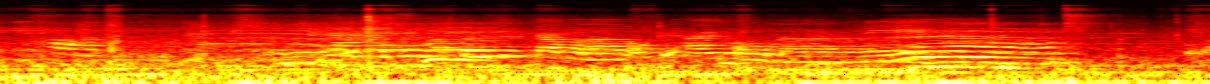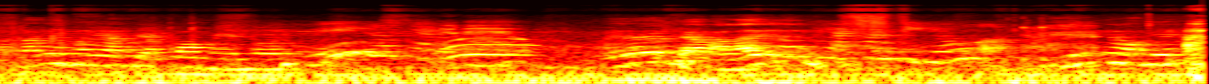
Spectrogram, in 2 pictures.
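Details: Two kittens playing outside, giving repeated short rising-falling meows and mews, several in quick succession, over steady low background rumble and occasional speech.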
